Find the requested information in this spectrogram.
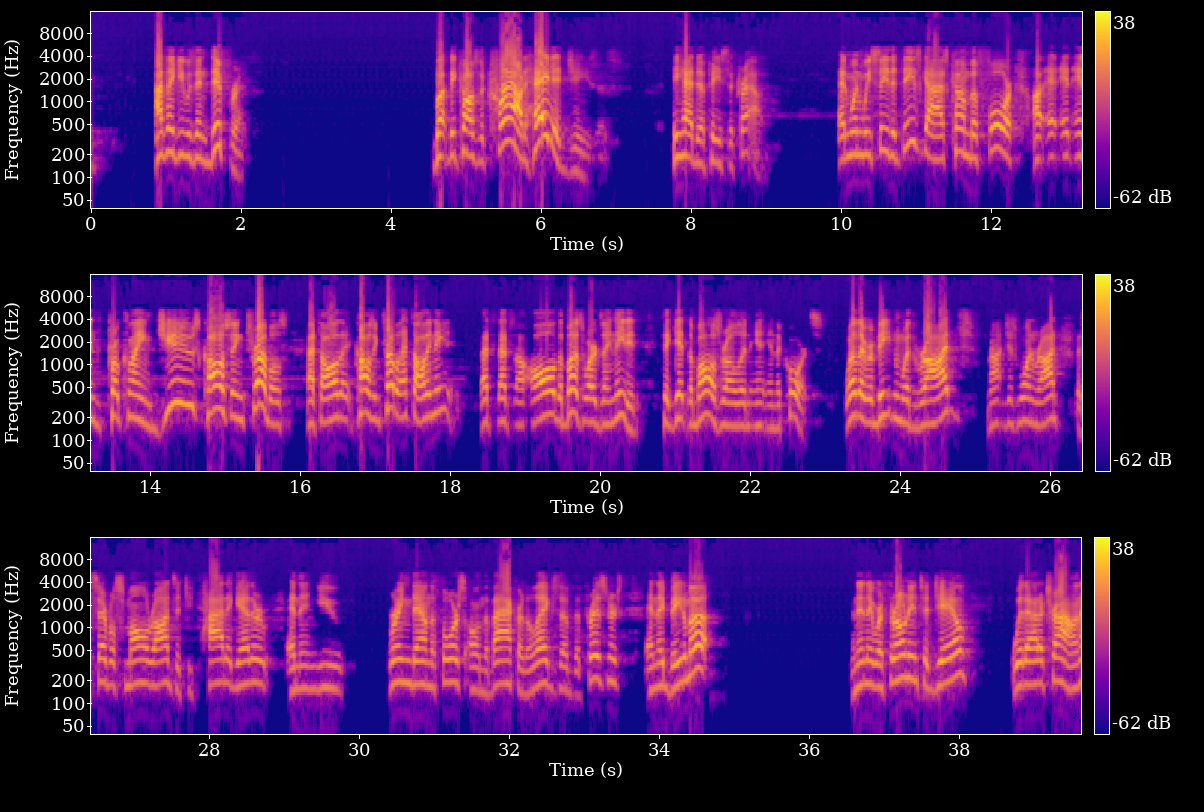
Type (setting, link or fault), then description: setting, large echoing room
